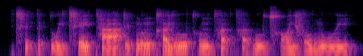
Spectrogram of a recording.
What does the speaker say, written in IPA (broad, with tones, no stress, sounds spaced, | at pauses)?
t͡sʰ ɪ˨˥ k̚ t̪ ɪ˨ k̚ t̪ uː˨˩ j t͡sʰ e˥ j t̪ʰ aː˨˥ k ɪ˧ k̚ n̪ ʊ˥ ŋ kʰ ɐ˥ j uː˥ t̪ʰ ʊ˨ ŋ t̪ʰ ɐ˧ k̚ t̪ʰ ɐ˨˥ k̚ uː˨ t͡sʰ ɔː˨˧ j f o˨ w n̪ uː˥ j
